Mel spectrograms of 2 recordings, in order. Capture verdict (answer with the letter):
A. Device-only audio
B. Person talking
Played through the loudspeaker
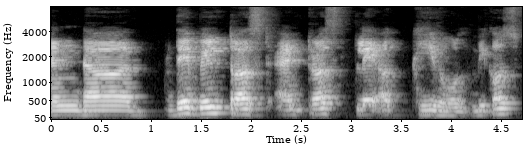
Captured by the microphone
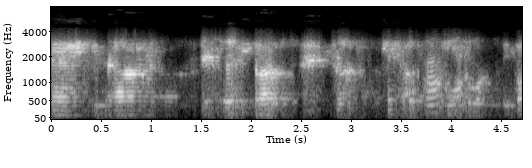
B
